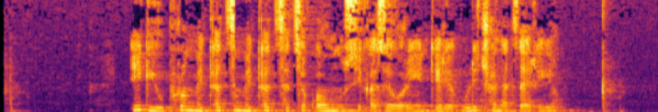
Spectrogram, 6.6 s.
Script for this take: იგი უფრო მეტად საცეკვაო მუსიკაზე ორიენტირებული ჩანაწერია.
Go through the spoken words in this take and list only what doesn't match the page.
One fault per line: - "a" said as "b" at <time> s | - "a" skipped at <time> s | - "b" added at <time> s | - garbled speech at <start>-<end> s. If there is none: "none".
- "მეტად" added at 2.4 s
